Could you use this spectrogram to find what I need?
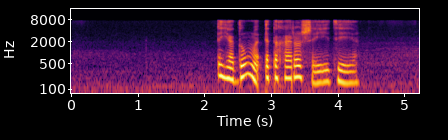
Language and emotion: Russian, neutral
